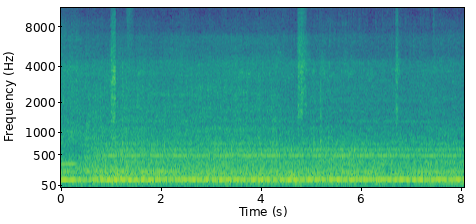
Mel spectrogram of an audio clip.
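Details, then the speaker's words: Two-speed hot tub pump running on low speed after refill while purging air: a steady low hum, smooth and even with no rattle or grinding, no water leaks; pump sounds healthy. "good no water leaks listening for air or anything you can hear when there's air in a pump like that usually"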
